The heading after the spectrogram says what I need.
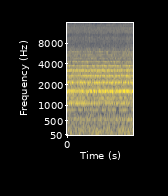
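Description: Steady high electronic tone held throughout with nothing else mixed in; the normal alert as the infusion bottle rises during prime.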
